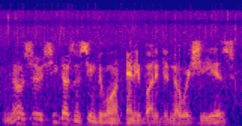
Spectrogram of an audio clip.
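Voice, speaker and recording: An actor playing a gossipy, folksy American apartment manager in a 1950s radio drama, chatty and slangy. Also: male voice, on the low side, very animated, a little fast, crowd noise, low-quality recording. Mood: gossipy, offhand. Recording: old radio recording with rain noise.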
